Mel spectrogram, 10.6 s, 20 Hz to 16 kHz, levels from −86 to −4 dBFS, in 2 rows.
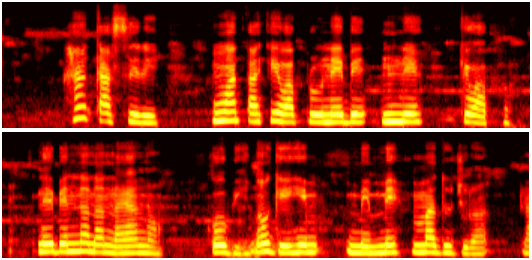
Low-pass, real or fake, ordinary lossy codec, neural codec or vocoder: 14.4 kHz; fake; none; codec, 44.1 kHz, 7.8 kbps, DAC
